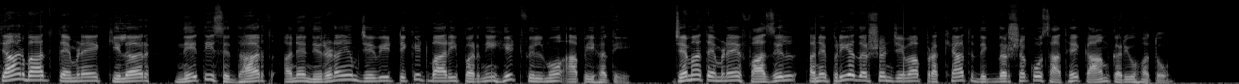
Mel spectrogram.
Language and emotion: Gujarati, neutral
